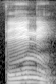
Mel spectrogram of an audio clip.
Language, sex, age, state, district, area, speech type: Odia, male, 18-30, Odisha, Kandhamal, rural, read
